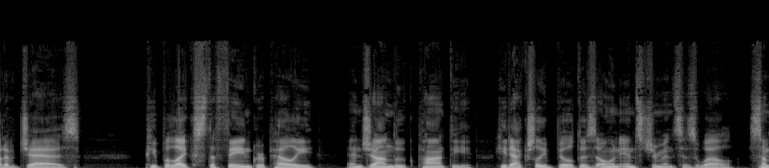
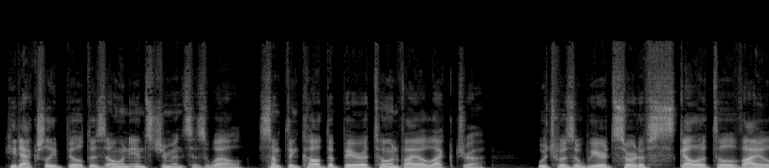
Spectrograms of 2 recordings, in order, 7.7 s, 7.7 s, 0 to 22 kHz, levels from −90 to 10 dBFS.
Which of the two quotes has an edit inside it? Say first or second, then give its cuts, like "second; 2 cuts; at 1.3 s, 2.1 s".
first; 1 cut; at 4.9 s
